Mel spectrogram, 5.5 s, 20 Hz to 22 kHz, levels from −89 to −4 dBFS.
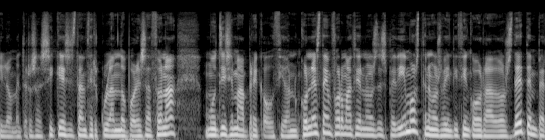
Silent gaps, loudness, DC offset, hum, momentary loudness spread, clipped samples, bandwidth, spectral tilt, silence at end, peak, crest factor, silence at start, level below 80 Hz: none; -21 LUFS; under 0.1%; none; 6 LU; under 0.1%; 16 kHz; -5.5 dB/octave; 0 s; -6 dBFS; 16 dB; 0 s; -46 dBFS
